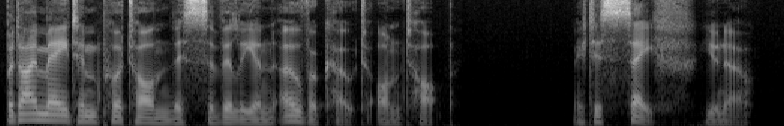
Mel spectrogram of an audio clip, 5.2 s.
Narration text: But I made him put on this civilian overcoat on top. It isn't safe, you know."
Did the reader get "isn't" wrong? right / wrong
wrong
